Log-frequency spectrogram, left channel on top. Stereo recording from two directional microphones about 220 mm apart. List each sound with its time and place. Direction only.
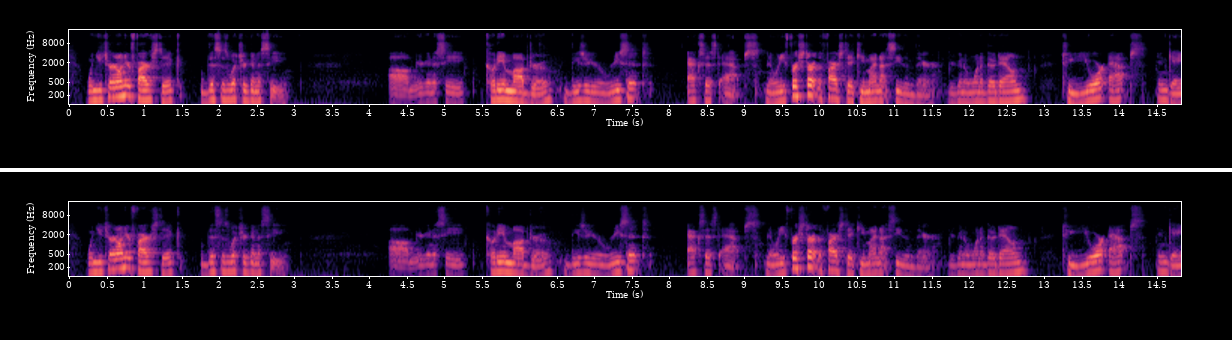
0.3 s speech: 40° left (ahead or behind)
4.2 s speech: 45° left (ahead or behind); by 14.8 s 25° left (ahead or behind)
